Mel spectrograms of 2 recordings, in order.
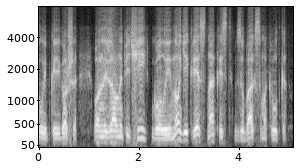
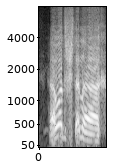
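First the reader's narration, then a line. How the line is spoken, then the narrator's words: Laughing. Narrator (Russian): рассмеялся Егорша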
